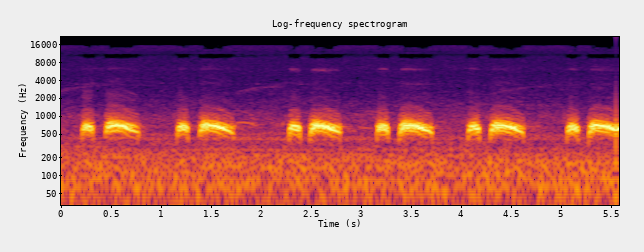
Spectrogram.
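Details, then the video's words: Spotted dove calling as a lure for bird trapping: low mellow coos in pairs, a short note followed by a longer, slightly falling one, the pair repeated about once a second against a faint low hum. "The Sound Of Spotted Dove is good,Bẫy cu gáy bằng mồi trồn"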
